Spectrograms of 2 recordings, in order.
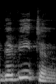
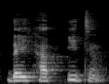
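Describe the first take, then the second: First: The auxiliary is contracted onto the pronoun. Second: The auxiliary is said in full, uncontracted. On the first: The speaker calls it right. "the auxiliaries do not have accent, they contract. So I say they've eaten" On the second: The speaker calls it wrong. "But nobody says that"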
